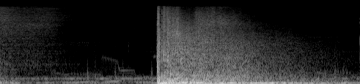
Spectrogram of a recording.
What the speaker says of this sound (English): those explosive rounds do crazy damage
